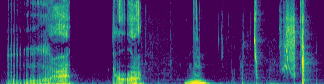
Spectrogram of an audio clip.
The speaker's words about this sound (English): Oh, let me get one more sip here.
